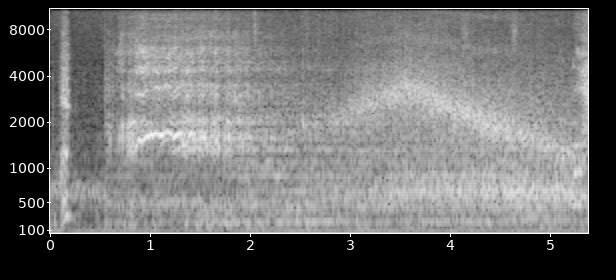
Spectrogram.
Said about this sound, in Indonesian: luar biasa sekali lari kuda ini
